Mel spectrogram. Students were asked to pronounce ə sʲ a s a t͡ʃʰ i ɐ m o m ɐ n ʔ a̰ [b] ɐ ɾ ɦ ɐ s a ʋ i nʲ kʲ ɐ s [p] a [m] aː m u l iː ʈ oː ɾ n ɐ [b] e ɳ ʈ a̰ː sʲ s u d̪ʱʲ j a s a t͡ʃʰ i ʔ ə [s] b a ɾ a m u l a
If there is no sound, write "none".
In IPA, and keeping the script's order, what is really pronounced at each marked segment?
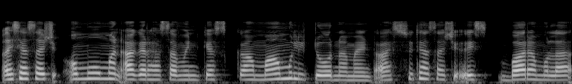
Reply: ɡ, k, m, m, s

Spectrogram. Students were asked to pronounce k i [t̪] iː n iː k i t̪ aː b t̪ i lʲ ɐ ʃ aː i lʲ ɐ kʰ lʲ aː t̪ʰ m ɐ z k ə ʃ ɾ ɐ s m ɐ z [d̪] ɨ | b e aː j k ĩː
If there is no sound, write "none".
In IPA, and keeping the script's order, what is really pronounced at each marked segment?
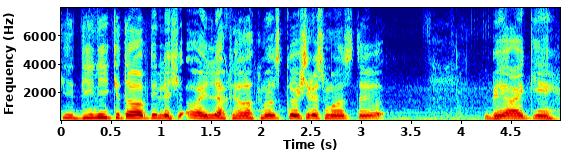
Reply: d̪, t̪

